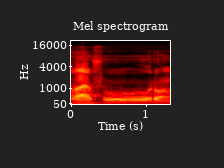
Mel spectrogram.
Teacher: غین او را په ډکه خوله وویلی شو دې تفخیم وشو غفورن تنوین کې اخفا وشوه را زبر را حا يا زير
